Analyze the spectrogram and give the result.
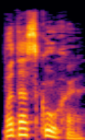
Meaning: strumpet, slut, prostitute
- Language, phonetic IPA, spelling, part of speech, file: Russian, [pətɐˈskuxə], потаскуха, noun, Ru-потаскуха.ogg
